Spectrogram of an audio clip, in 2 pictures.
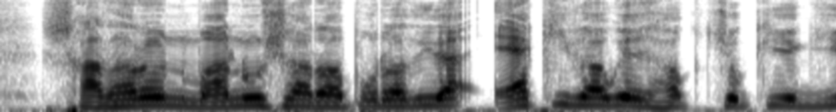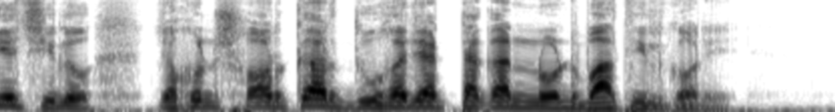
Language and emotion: Bengali, surprised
